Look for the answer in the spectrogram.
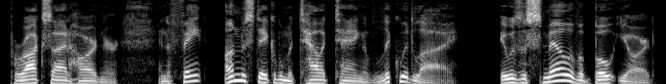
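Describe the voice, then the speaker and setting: A man narrates a dark mystery audio story in a fairly low voice. His delivery is dramatic and deliberate, with lively swings of pitch. The sound is very dry and close. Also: no echo.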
